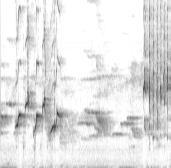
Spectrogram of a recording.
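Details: Caged white-rumped shama (kacer) singing a fast, dense, varied song for training other birds: whistled and slurred phrases rising and falling, followed by a rapid burst of repeated sharp notes at the end.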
